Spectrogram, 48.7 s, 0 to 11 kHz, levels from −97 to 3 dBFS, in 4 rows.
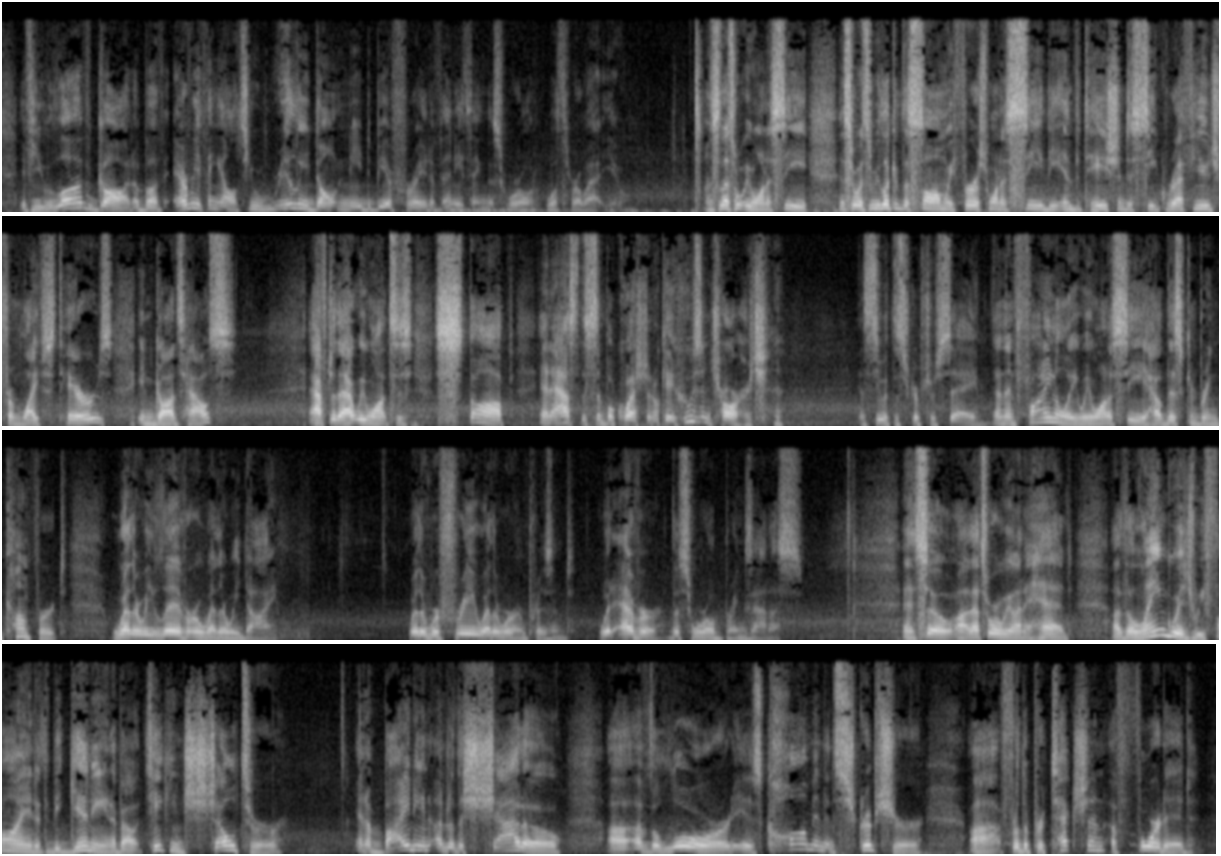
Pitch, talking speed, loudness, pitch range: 175 Hz, 175 wpm, -24 LUFS, 155-195 Hz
